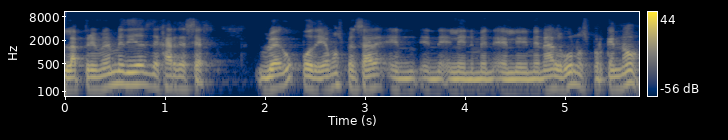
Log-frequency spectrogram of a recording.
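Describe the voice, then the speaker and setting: A man talks at a moderate pace in an unremarkable speaking voice, medium in pitch with ordinary pitch variation. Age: 50s. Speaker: civil engineer, urban mobility expert. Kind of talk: casual interview.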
